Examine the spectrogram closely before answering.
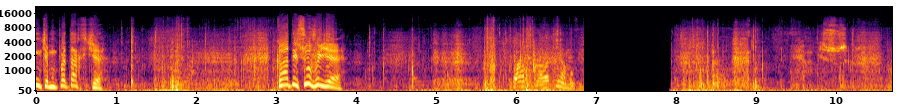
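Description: Bicycle tyres crunch and rattle over rocky gravel.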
